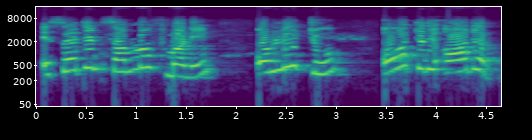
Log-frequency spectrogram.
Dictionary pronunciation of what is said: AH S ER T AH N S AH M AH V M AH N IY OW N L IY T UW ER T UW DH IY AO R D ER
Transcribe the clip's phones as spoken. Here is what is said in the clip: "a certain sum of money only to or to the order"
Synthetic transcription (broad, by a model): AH S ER T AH N S AH M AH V M AH N IY OW N L IY T UW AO T UW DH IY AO R D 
